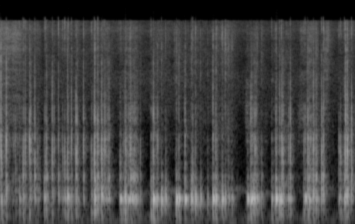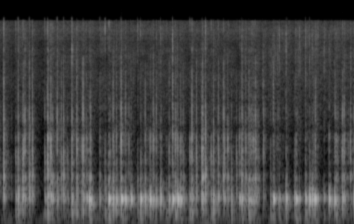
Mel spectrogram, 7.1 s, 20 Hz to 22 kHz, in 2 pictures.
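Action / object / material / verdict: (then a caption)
tap / pebbled leather handbag / leather / none. Long acrylic nails rapidly tap and scratch the lower front panel of a hollow, medium brown pebbled-leather Michael Kors tote. The result is a quick, dense run of dry, short knocks and scratchy rustles with a mid-range tone around 370 Hz, very little low end and no high brightness.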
